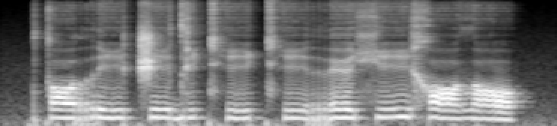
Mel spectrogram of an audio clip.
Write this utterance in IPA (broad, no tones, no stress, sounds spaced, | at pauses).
t ɔː r iː t͡ʃ i d i cʰ iː cʰ iː r ɪː ç iː x ɔː ð ɔ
